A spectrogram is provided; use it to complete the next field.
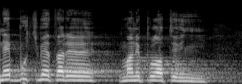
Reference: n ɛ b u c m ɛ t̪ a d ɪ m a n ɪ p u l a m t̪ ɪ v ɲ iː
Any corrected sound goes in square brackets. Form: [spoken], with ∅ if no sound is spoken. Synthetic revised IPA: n ɛ b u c m ɛ t̪ a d ɪ m a n ɪ p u l a [∅] t̪ ɪ v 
